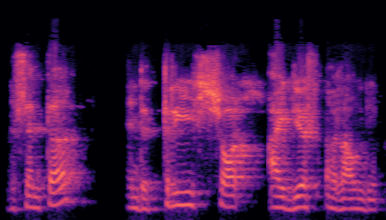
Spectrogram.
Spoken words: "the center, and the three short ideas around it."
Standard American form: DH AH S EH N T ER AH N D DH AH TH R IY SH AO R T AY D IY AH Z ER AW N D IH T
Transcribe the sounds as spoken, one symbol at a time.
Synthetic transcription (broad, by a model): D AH S EH N T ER AH N D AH T R IY SH AO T T AY D IY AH S ER AW N D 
